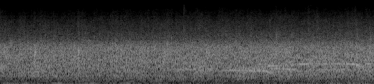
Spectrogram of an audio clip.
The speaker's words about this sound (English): And here they come again. Nezet-Séguin applauding this wonderful singer.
